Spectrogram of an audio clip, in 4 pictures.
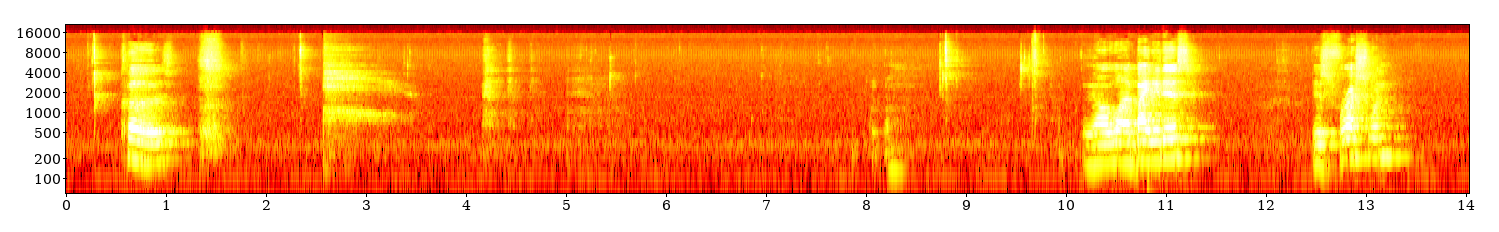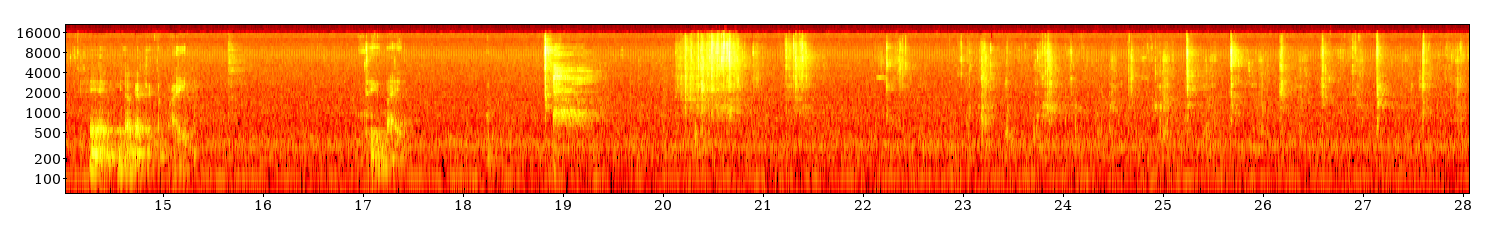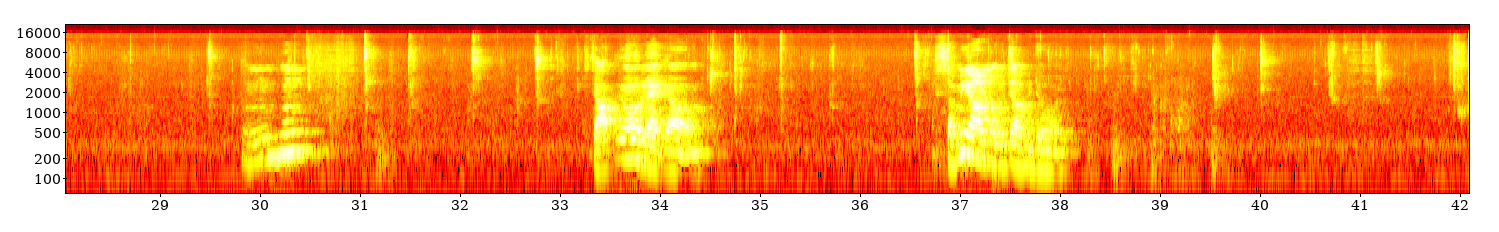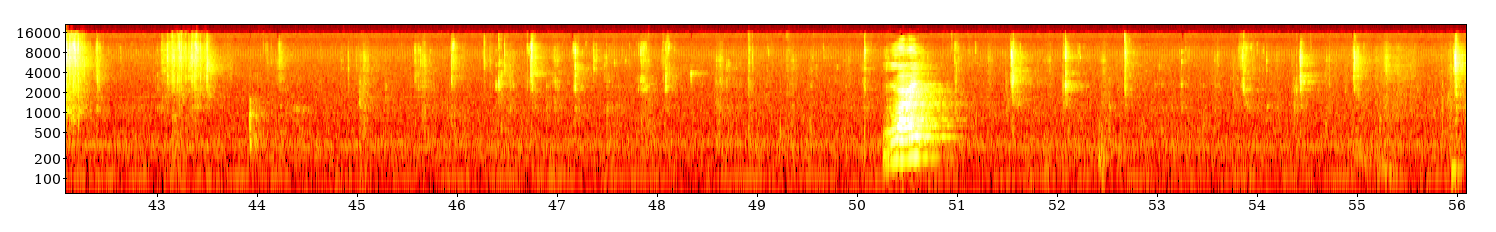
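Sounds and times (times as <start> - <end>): chewing food close up: 20.2 - 29.8, 38.2 - 50.2, 51.0 - 55.2.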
